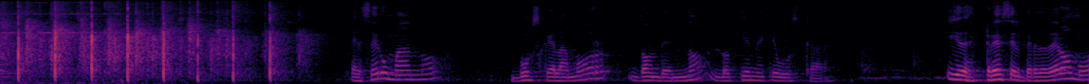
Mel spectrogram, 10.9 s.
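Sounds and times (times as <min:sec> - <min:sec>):
audience applause: 0:00.0 - 0:03.1
speech: 0:03.5 - 0:04.5, 0:05.1 - 0:08.4, 0:09.5 - 0:10.8.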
